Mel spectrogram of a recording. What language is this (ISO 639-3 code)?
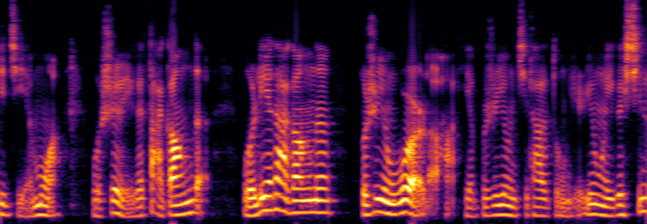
zho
